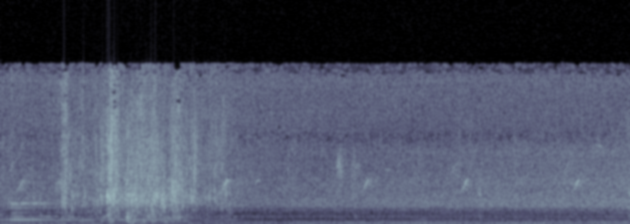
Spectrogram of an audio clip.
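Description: A hooked carp splashing at the surface close to the bank as it is played on the rod, a short burst about a second in. Faint bird chirps repeat throughout, and background music fades out about two seconds in.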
